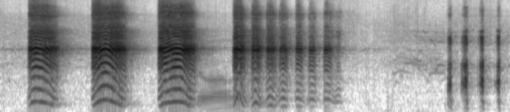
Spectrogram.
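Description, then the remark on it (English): A duck call is blown as practice, sounding a duck's mating call in loud, nasal quacks: three long drawn-out honks, then a fast run of shorter quacks, a pause, and a final quick series of clipped quacks. “I'm just practicing my duck calls.”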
